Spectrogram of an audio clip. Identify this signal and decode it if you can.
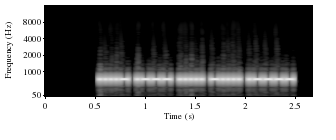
Morse code, heard as a keyed tone, about 44 wpm, 700 Hz. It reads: 4J561
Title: Five Challenging Letter-Number Combinations 45wpm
